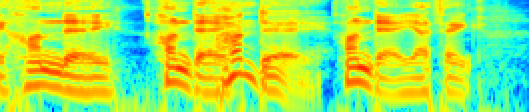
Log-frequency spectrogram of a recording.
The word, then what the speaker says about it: Hyundai: hell they're called uh it's supposed to rhyme with mundai Hyundai Hyundai Hyundai Hyundai I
